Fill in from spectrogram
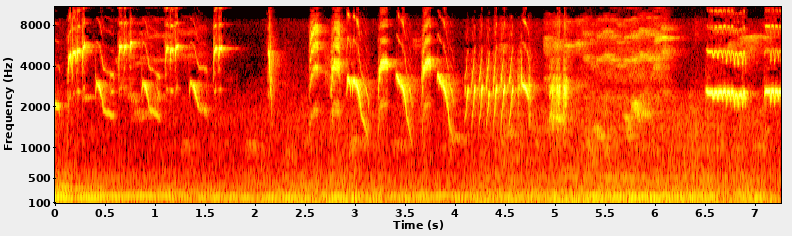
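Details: Wambi song, a recording meant for training oriental magpie-robins and other birds. It is a varied phrase of high slurred whistles, falling notes and short chattering bursts. A faint low hum runs underneath.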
